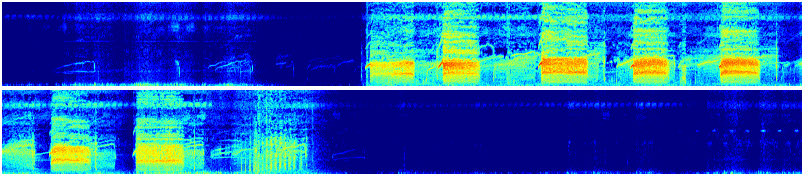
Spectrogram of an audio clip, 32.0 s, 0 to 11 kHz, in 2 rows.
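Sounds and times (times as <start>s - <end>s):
bird screeching raspily: 7.3s - 20.0s, 20.7s - 22.1s
soft rapidly pulsing call: 7.3s - 22.1s.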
